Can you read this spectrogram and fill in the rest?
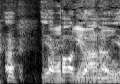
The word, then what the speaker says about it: Di'Anno: Paul Di'Anno.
